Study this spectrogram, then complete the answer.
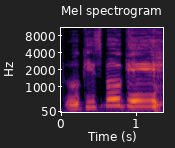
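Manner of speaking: high, loud, slow spooky singsong. Pretend. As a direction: spook them in a hammy ghost voice. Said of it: "Oogie spooky concession impression".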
